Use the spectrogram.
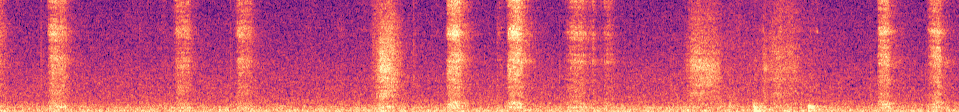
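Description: A graphite pencil scratches short, irregular strokes across a spiral-bound paper sketchbook page held flat by one hand on a wooden table while shading a koi drawing. Each stroke is a brief, bright, papery scrape that rises above a quiet, low background hiss.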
